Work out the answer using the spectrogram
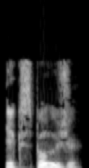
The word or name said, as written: exposure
